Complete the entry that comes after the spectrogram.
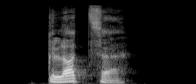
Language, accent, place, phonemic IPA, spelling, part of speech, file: German, Germany, Berlin, /ˈɡlɔtsə/, Glotze, noun, De-Glotze.ogg
- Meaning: television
